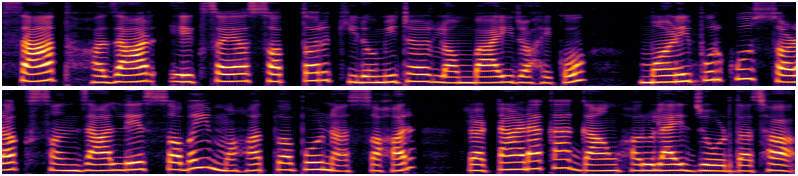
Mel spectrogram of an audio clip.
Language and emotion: Nepali, neutral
